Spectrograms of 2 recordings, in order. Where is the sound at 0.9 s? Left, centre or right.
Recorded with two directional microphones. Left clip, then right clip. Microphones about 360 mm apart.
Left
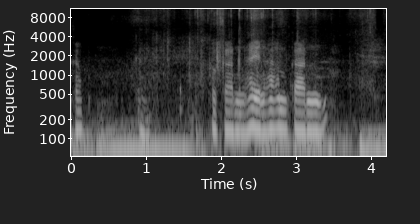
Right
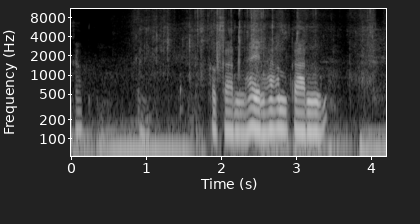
Centre.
